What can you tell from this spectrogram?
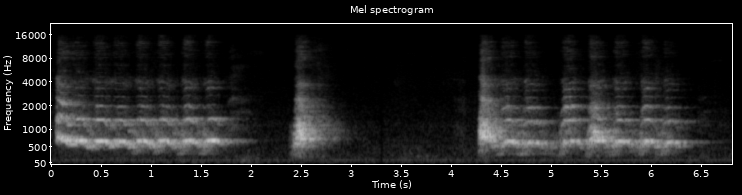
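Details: Robin's Cavalier King Charles Spaniel puppies cry on a home livestream with drawn-out, wavering whines rich in harmonics. A long cry, a brief yip, a pause, then another sustained wailing bout follow in a quiet room.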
